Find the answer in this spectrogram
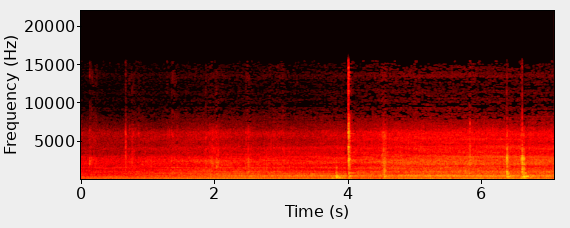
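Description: Suzuki Every Wagon's K6A 660cc turbo three-cylinder engine idling with a steady hum, growing louder over the first couple of seconds as the hood is opened. A few short sharp clicks come about four seconds in and again near six and a half seconds.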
